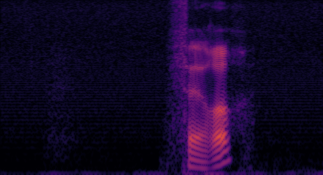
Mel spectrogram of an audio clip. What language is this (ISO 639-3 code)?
nor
